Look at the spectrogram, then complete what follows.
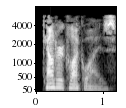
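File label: "counterclockwise", American English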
